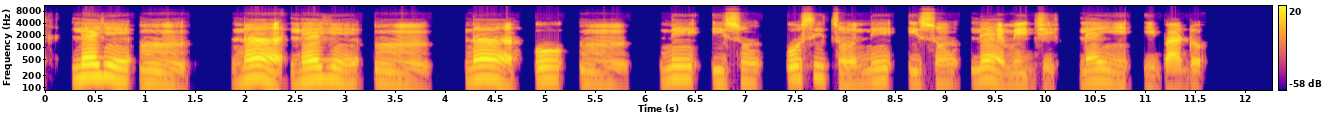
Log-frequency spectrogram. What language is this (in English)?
Yoruba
